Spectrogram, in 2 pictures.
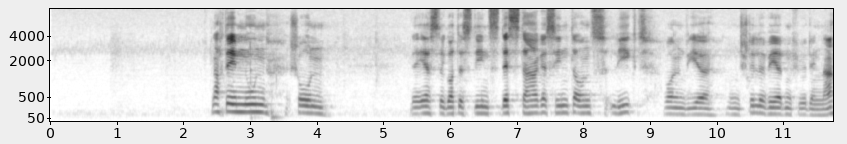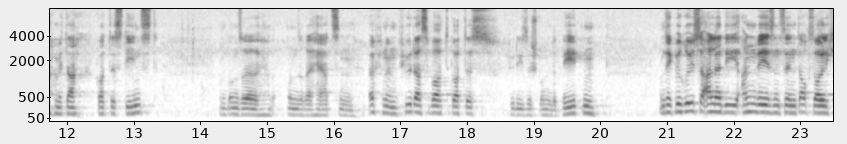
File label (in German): Ansage; Dienet dem Herrn mit Freuden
